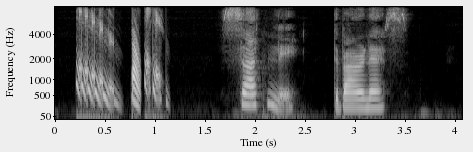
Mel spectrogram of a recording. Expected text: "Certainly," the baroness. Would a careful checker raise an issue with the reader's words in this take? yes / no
no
